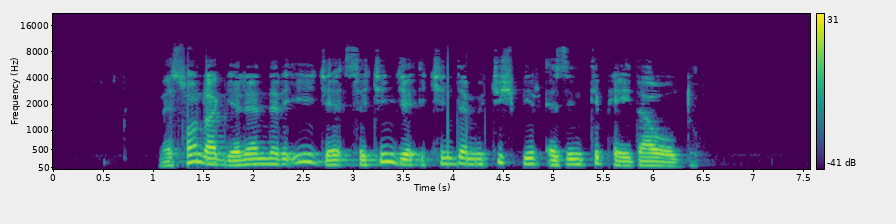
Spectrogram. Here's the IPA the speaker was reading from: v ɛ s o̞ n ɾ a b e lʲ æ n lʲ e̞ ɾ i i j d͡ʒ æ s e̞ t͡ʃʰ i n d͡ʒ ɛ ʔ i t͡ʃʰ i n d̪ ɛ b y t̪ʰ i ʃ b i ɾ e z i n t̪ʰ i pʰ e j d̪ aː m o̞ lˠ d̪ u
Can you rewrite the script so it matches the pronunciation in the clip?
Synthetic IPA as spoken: v ɛ s o̞ n ɾ a ɟ e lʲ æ n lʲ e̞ ɾ i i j d͡ʒ ɛ s e̞ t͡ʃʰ i n d͡ʒ ɛ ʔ i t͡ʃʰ i n d̪ ɛ m y t̪ʰ i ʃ b i ɾ e z i n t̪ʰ i pʰ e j d̪ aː o̞ lˠ d̪ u

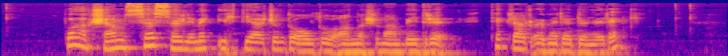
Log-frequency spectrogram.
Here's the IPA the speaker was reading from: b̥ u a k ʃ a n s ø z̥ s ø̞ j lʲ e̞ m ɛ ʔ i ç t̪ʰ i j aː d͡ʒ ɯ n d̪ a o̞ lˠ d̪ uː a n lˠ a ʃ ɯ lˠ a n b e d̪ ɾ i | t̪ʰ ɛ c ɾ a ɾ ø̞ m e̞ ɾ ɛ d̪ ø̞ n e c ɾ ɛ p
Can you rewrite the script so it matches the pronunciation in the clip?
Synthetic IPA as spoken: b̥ u a k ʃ a m s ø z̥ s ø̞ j lʲ e̞ m ɛ c i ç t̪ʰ i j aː d͡ʒ ɯ n d̪ a o̞ lˠ d̪ uː a n lˠ a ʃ ɯ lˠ a n b e d̪ ɾ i | t̪ʰ ɛ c ɾ a ɾ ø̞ m e̞ ɾ ɛ d̪ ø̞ n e ɾ ɛ c

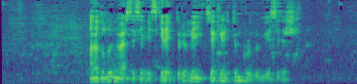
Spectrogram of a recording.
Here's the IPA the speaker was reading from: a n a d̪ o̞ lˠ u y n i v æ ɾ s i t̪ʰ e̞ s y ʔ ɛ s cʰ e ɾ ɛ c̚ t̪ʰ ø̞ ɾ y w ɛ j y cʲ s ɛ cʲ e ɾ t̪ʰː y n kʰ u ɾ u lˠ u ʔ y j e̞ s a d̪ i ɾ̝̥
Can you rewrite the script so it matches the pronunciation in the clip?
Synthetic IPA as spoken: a n a d̪ o̞ lˠ u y n i v æ ɾ s i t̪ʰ e̞ s i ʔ ɛ s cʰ i ɾ ɛ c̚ t̪ʰ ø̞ ɾ y v ɛ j y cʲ s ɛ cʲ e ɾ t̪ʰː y m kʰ u ɾ u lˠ u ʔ y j e̞ s i d̪ i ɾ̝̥

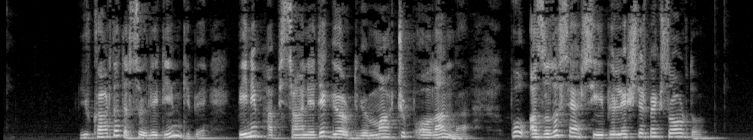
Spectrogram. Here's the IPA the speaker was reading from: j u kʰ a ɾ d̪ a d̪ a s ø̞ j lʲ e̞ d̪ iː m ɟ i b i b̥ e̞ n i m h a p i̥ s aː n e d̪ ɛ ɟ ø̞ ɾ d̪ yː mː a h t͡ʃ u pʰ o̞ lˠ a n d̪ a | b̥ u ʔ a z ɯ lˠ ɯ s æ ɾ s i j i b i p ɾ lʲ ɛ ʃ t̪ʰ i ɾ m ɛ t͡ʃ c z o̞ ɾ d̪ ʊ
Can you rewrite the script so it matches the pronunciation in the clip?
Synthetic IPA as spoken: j u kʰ a ɾ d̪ a d̪ a s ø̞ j lʲ e̞ d̪ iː m ɟ i b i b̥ e̞ n i m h a p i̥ s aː n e d̪ ɛ ɟ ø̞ ɾ d̪ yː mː a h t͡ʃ u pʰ o̞ lˠ a n d̪ a | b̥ u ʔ a z ɯ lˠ ɯ s æ ɾ s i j i b i ɾ lʲ ɛ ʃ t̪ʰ i ɾ m ɛ c z o̞ ɾ d̪ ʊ

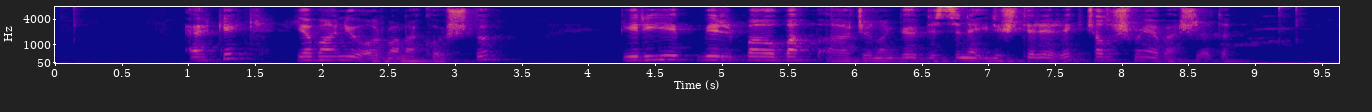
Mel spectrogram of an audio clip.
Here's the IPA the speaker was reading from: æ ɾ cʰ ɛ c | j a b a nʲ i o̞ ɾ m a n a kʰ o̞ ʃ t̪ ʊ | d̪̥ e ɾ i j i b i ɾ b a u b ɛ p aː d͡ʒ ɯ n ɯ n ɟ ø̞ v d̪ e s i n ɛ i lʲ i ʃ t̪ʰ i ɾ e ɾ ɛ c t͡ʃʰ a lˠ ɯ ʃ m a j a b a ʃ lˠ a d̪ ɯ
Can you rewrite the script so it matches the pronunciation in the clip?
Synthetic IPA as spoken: æ ɾ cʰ ɛ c | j a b a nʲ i o̞ ɾ m a n a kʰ o̞ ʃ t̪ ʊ | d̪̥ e ɾ i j i b i ɾ b a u b a p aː d͡ʒ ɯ n ɯ n ɟ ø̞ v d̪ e s i n ɛ i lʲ i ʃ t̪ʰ i ɾ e ɾ ɛ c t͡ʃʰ a lˠ ɯ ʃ m a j a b a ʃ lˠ a d̪ ɯ

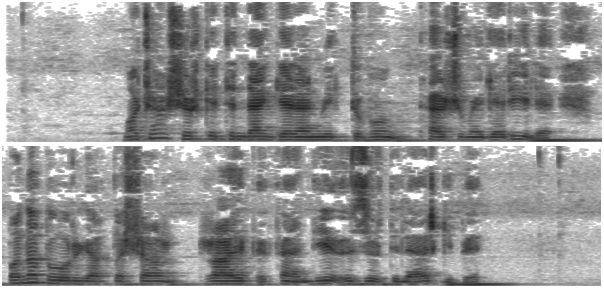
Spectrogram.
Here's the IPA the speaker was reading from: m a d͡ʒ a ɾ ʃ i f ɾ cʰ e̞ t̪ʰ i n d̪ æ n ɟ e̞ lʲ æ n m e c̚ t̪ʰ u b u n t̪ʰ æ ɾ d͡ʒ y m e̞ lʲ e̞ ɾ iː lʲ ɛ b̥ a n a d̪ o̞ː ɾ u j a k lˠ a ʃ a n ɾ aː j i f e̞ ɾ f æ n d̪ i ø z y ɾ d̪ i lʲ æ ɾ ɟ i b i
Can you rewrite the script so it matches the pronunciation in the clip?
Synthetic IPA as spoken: m a d͡ʒ a ɾ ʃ i ɾ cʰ e̞ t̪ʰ i n d̪ æ n ɟ e̞ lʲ æ n m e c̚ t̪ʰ u b u n t̪ʰ æ ɾ d͡ʒ y m e̞ lʲ e̞ ɾ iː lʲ ɛ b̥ a n a d̪ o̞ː ɾ u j a k lˠ a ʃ a n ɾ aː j i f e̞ f æ n d̪ i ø z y ɾ d̪ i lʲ æ ɾ ɟ i b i

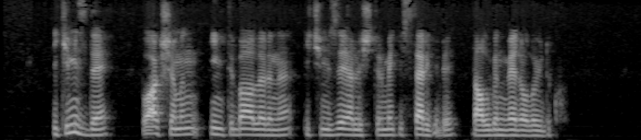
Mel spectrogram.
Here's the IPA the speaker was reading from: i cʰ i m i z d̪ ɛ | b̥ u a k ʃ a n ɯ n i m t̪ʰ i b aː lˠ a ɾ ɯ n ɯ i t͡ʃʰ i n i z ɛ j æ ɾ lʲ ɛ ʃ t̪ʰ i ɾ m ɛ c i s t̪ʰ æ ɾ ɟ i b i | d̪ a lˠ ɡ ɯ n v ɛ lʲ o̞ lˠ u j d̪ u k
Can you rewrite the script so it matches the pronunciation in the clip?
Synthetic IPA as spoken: i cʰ i m i z d̪ ɛ | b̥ u a k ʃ a m ɯ n i n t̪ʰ i b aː lˠ a ɾ ɯ n ɯ i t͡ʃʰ i m i z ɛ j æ ɾ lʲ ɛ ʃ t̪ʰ i ɾ m ɛ c i s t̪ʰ æ ɾ ɟ i b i | d̪ a lˠ ɡ ɯ n v ɛ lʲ o̞ lˠ u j d̪ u k

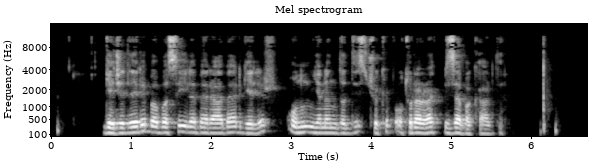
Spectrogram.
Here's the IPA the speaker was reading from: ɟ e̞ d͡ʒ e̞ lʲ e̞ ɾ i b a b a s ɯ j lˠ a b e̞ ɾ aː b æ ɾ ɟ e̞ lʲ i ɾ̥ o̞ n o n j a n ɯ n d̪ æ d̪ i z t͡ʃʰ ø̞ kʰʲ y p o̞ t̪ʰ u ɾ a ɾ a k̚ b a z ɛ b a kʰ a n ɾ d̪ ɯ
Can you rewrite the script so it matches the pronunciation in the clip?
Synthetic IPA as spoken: ɟ e̞ d͡ʒ e̞ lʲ e̞ ɾ i b a b a s ɯ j lˠ a b e̞ ɾ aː b æ ɾ ɟ e̞ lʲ i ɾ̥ o̞ n u n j a n ɯ n d̪ a d̪ i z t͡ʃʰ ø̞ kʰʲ y p o̞ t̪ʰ u ɾ a ɾ a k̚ b i z ɛ b a kʰ a ɾ d̪ ɯ

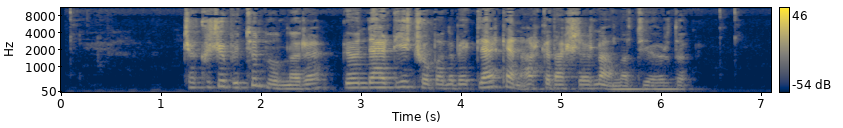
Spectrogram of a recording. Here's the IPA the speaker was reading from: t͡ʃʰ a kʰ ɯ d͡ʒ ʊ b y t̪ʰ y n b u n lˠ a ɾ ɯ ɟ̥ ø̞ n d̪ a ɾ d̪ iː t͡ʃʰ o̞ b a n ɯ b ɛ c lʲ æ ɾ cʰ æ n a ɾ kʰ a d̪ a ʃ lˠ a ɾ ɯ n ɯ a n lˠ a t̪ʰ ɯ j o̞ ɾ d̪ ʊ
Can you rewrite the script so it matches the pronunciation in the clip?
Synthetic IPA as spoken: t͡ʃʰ a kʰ ɯ d͡ʒ ɯ b y t̪ʰ y n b u n lˠ a ɾ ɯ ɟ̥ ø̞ n d̪ æ ɾ d̪ iː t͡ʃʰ o̞ b a n ɯ b ɛ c lʲ æ ɾ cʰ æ n a ɾ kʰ a d̪ a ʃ lˠ a ɾ ɯ n ɯ a n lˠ a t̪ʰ ɯ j o̞ ɾ d̪ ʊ

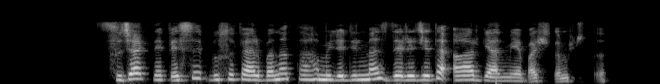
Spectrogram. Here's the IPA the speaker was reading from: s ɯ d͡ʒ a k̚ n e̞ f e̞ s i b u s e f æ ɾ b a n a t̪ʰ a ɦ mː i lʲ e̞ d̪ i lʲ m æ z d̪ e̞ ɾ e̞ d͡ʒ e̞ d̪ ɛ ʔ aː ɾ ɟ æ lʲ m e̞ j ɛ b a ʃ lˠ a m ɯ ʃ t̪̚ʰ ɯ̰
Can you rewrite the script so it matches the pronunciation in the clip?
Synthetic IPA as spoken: s ɯ d͡ʒ a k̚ n e̞ f e̞ s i b u s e f æ ɾ b a n a t̪ʰ a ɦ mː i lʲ e̞ d̪ i lʲ m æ z d̪ e̞ ɾ e̞ d͡ʒ e̞ d̪ ɛ ʔ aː ɾ ɟ æ lʲ m e̞ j ɛ b a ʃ lˠ a m ɯ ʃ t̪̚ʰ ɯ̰

